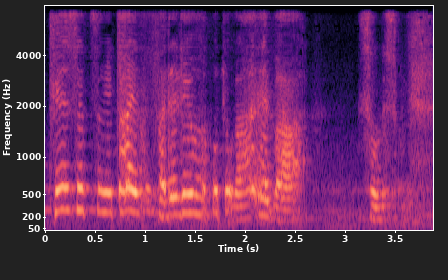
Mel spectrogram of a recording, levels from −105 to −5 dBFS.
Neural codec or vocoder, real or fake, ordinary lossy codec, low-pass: codec, 16 kHz, 1.1 kbps, Voila-Tokenizer; fake; none; 7.2 kHz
